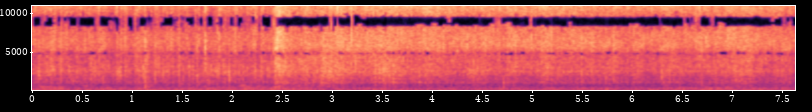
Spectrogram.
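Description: Diced meat sizzling in hot oil in a nonstick wok while a wooden spatula stirs and scrapes it around. There is one sharper knock about two and a half seconds in.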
